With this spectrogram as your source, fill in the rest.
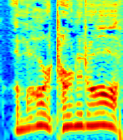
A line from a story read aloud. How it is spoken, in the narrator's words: Jessica shouted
